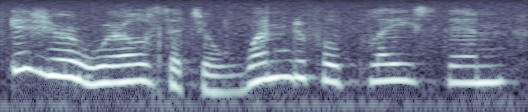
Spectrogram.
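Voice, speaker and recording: Naive young island woman, formal and literal, high swooping voice, vintage radio drama, muffled recording. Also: expressive, measured pace, husky, full character voice. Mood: grave, instructive. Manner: precise, formal, stilted diction. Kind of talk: 1930s radio serial acting.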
